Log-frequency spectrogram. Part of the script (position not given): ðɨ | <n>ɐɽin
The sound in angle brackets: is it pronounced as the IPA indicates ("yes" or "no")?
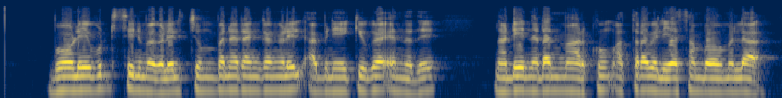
yes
